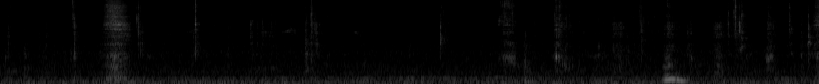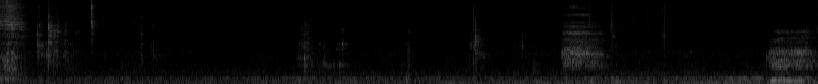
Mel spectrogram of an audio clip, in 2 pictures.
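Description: A person chewing crunchy fried chicken close to the microphone: irregular crunches and mouth clicks, with a few louder bites.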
